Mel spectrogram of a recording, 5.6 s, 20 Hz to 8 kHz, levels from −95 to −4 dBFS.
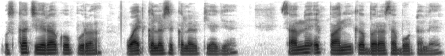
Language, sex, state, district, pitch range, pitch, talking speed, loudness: Hindi, male, Arunachal Pradesh, Lower Dibang Valley, 105-125 Hz, 115 Hz, 205 wpm, -18 LUFS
